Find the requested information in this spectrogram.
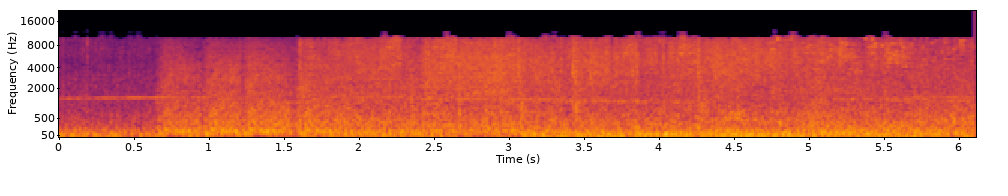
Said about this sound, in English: Every window on the third floor blows out in a magnificent halo of flame. The force of the explosion flings the man off the ladder.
